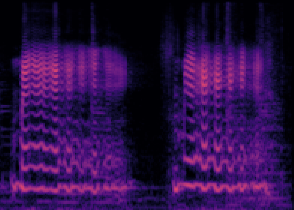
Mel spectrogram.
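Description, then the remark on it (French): A person imitates a sheep with two drawn-out, wavering bleats separated by a short pause, voiced fairly loud with a nasal, quavering tone. “Toi, t'es le pro des brebis en plus.”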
